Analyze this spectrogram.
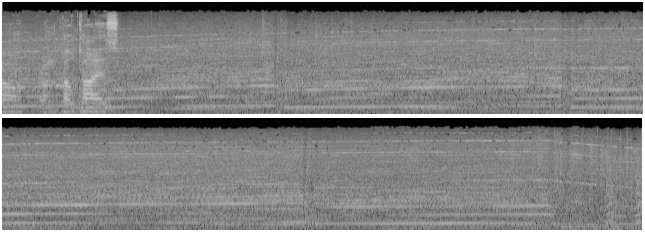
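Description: A racing car engine drones steadily, its pitch climbing and then dropping as it shifts gears.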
